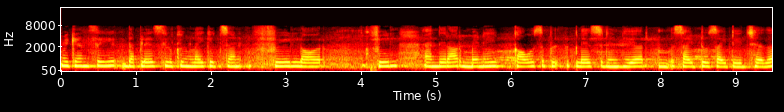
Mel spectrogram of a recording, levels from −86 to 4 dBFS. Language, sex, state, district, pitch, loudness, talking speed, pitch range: English, female, Punjab, Fazilka, 225 Hz, -15 LUFS, 165 wpm, 215-235 Hz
